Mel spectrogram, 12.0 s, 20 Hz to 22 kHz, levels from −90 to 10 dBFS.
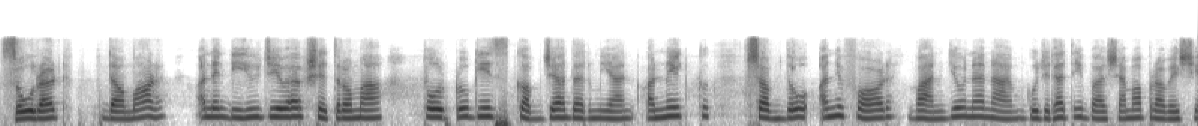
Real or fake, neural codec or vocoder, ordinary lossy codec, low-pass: fake; codec, 16 kHz in and 24 kHz out, 0.6 kbps, FocalCodec, streaming, 4096 codes; none; 7.2 kHz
